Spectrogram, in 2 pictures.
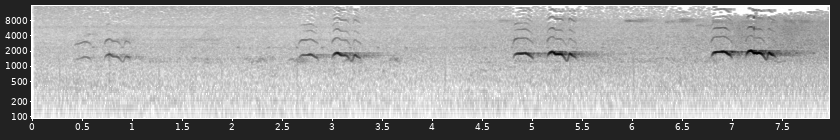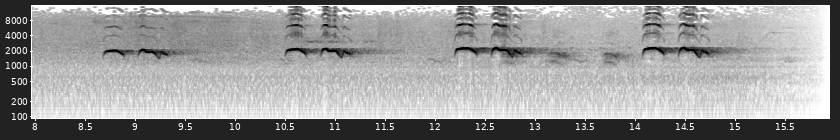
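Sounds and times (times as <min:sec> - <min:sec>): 
common hawk cuckoo calling: 0:02.2 - 0:03.7, 0:04.8 - 0:05.6, 0:06.8 - 0:07.7, 0:08.7 - 0:09.8, 0:10.4 - 0:15.1.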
